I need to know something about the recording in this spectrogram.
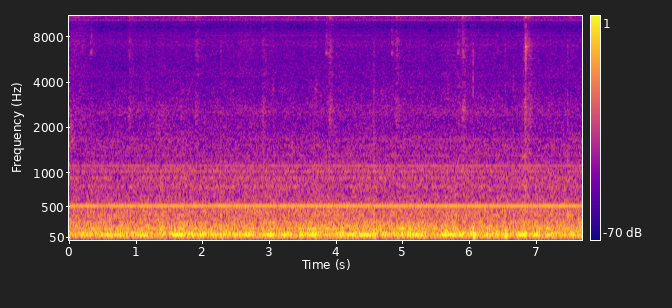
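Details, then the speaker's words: PlayStation 2 SCPH-30001 before laser replacement: quiet hum with scattered sharp ticks and clicks as the drive keeps seeking without settling, then a disc read error; owner suspects a bad laser and will replace it. "yeah that's great error I said once again it says do not read discs it's not reading discs"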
